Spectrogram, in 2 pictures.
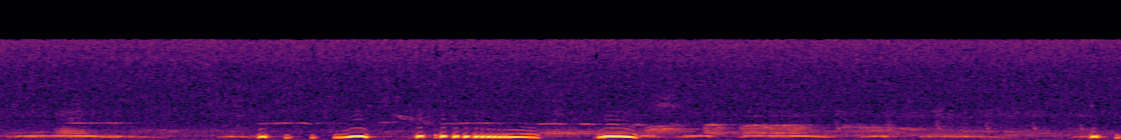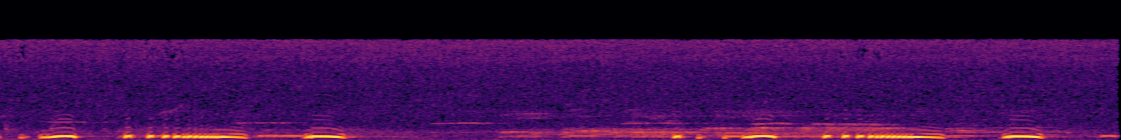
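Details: Energetic spotted dove cooing and calling, three similar phrases in a row, each a run of short low hoots building into a drawn-out rolling coo, ending with an emphatic hooted note.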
